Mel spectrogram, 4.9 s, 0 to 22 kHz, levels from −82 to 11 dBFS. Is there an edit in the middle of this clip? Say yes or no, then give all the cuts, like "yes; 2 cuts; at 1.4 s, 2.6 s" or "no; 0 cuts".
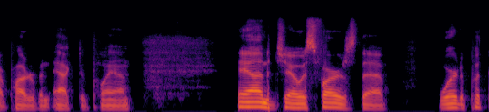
no; 0 cuts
